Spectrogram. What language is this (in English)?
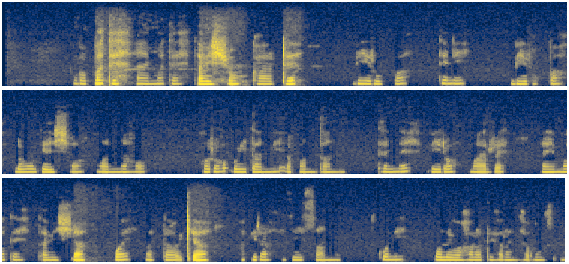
Sidamo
